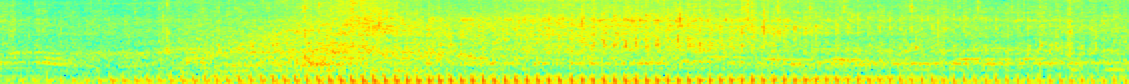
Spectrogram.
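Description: A small motorcycle engine passing close by: a low, pulsing drone that grows over the first second, is loudest through the middle, and eases off toward the end.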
